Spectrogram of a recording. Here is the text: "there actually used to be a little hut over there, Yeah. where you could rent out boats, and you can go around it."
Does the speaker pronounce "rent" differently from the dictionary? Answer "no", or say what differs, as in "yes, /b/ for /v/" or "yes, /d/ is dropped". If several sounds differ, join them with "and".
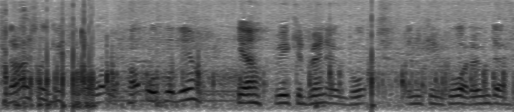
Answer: yes, /t/ is dropped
